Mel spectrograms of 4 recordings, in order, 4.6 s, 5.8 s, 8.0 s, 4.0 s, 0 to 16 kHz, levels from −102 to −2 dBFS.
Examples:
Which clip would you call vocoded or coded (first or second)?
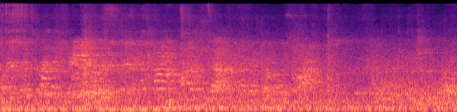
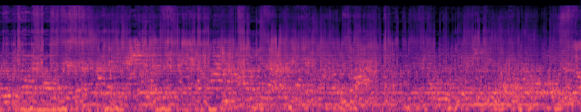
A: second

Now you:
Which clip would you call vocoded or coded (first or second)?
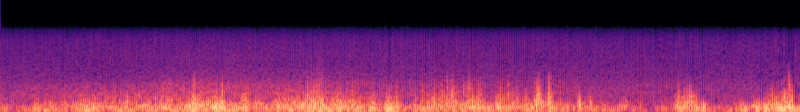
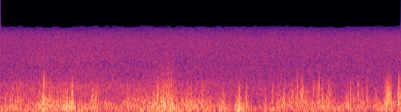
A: first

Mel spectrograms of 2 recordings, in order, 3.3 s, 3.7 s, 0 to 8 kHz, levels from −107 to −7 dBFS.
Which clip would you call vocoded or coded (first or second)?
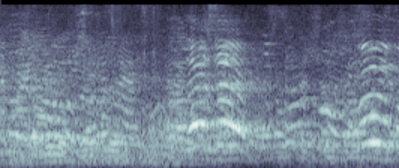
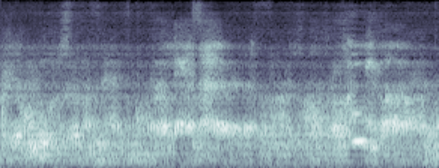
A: second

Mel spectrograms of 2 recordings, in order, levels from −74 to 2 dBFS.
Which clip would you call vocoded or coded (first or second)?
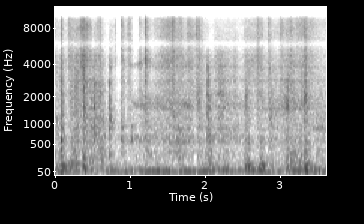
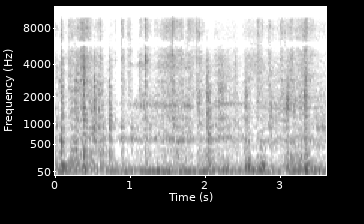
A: first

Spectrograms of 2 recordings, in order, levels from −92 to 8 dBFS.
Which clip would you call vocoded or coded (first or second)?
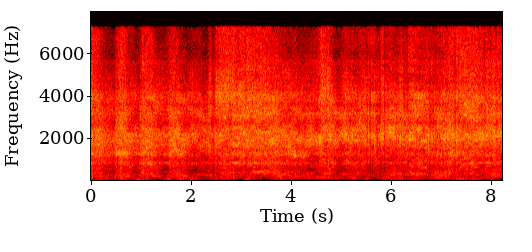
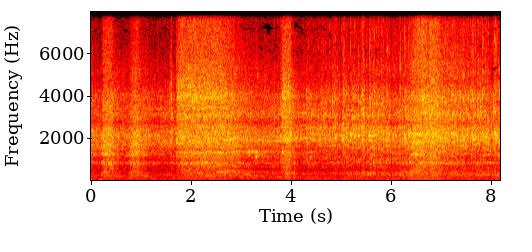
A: first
